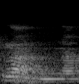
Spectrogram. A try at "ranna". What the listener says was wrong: That's perfect. Just trust it. Stay right there in your speech.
